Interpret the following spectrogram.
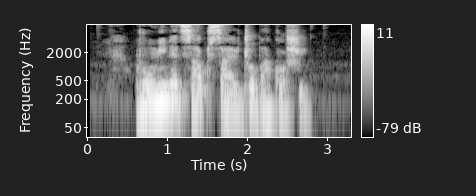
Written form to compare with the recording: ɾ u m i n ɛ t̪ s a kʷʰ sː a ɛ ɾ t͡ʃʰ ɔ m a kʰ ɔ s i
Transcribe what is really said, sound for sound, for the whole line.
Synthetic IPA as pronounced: ɾ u m i n ɛ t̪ s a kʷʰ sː a ɛ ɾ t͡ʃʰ ɔ b a kʰ ɔ ʃ i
